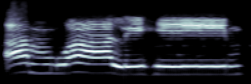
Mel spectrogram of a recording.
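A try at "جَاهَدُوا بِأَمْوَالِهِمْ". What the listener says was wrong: pendek. Jahadu bi amwalihim. Gak ada yang panjang.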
